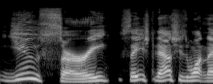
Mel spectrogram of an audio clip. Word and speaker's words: Surrey: Surrey, not Surrey, for God's sake. became Surrey? Yeah, Surrey. Oh, not you, Surrey.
